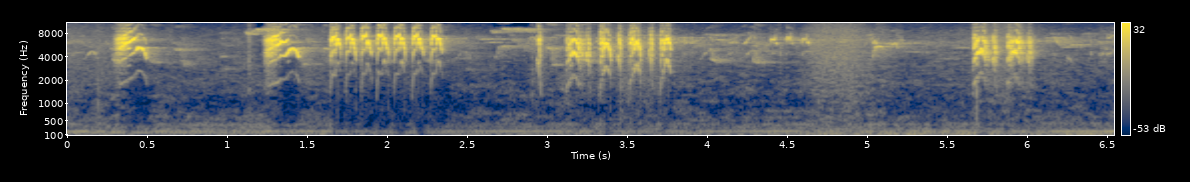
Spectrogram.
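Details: High-pitched white-breasted woodswallow giving vigorous ngelaper ngriwik song: single sharp notes, then fast stuttering runs of squeaky chirps repeated in separate bursts, over a constant low electrical hum.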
